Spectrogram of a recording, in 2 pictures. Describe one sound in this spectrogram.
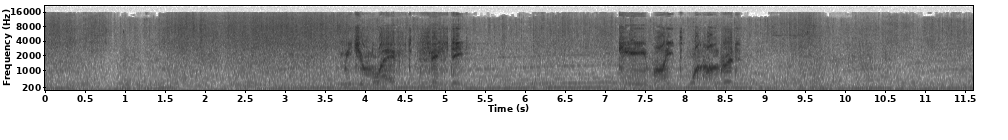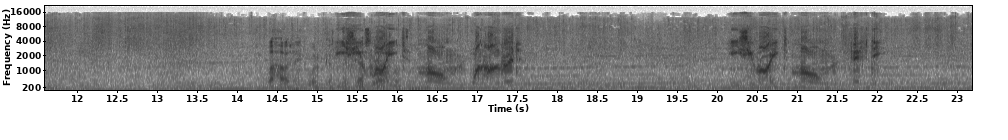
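A rally car engine hums and revs up and down as it drives.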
